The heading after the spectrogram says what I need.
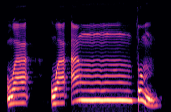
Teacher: yang kedua itu dengungnya kebanyakan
